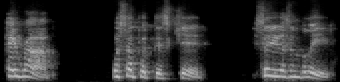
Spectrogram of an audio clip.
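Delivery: high-pitched mimicked complaint; imitated wrestling veteran. Veteran complains to promoter about the kid, imitated in high voice. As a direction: call out the promoter in a put-on high voice. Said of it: "And then Abdullah's like".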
